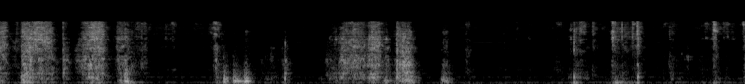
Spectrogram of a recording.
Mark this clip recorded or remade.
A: remade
